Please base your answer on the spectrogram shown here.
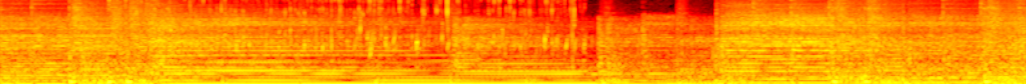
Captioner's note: water dribbles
